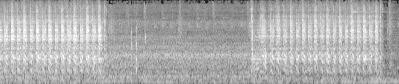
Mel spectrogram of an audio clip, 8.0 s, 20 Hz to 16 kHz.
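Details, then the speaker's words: 1977 MGB, starter cleaned and given a new solenoid; two bursts of brisk, even cranking at about four turns a second with no firing; carburetor faulty, had run on ether; normal starter cranking. "i found a guy in town who took a closer look at it and found out that it just needed a new solenoid this set me back about 60 dollars so the starter is is working let me show you guys what it does"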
